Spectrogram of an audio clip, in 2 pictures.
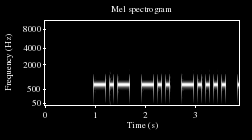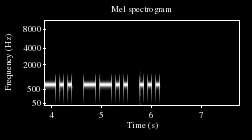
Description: Morse code, heard as a keyed tone, about 16 wpm, 700 Hz. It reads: KD6DZS
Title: USA Call Signs - 6 Characters - 3x Character Spacing - 15wpm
